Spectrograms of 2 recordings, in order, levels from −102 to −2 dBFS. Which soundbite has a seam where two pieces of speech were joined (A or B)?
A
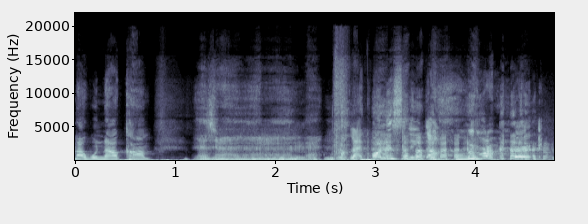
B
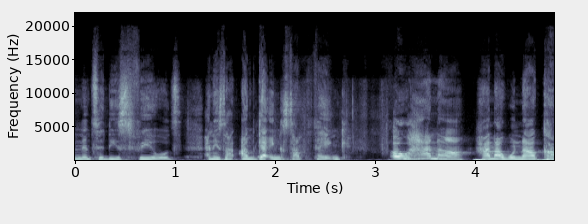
B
